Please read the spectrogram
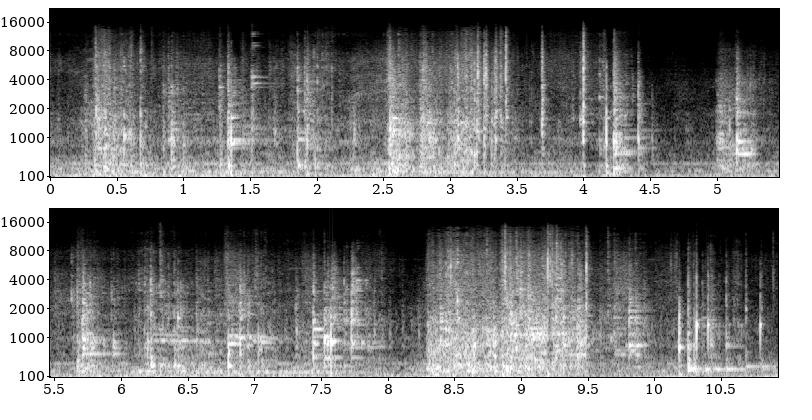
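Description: Empty aluminium drink cans clinking and clattering as they are handled in a plastic basket and fed one at a time into a TOMRA reverse vending machine, whose intake mechanism rattles and crushes as it takes them. A steady low machine hum runs underneath, and the loudest rattle comes near the end.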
